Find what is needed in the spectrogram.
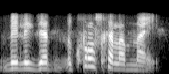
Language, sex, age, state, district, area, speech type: Bodo, female, 45-60, Assam, Baksa, rural, conversation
